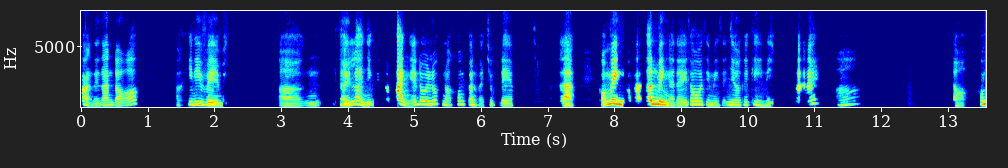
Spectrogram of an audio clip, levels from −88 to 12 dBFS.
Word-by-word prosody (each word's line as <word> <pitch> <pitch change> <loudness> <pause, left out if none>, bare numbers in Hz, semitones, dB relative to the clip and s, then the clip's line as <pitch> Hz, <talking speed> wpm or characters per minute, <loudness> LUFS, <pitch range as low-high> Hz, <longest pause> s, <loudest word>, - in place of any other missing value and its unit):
khoảng 175 - 0
thời 175 0 -13
gian 200 +1 -5
đó. 195 - -6 0.5
Ờ, 195 - -21
khi 240 - -7
đi 245 0 -1
về 210 -3 +2
mình, 185 - -9 0.8
ờ, 170 -2 -9
ừm, 190 +1 -15 0.3
thấy 195 -4 -1
là 250 +2 0
những 205 +1 -6
cái 230 - -42
tấm 225 - -14
ảnh 275 - +7
ấy 225 - -6
đôi 275 0 -1
lúc 290 -1 -5
nó 200 -4 -8
không 270 +1 -7
cần 230 -5 -6
phải 160 - -19
chụp 195 +2 -15
đẹp, 180 -2 -9 0.7
chỉ 180 - -12
là 170 -1 +4 0.4
có 195 - -1
mình, 295 -2 +9
có 200 - -20
bạn - - -1
thân 285 -1 +9
mình 235 -5 +7
ở 175 - -8
đấy 180 +3 -7
thôi 255 +2 -3
thì 205 - -9
mình 180 -2 -11
sẽ - - -21
nhớ 210 -2 -6
cái 215 - -9
kỷ 215 -5 -10
niệm 180 +3 -13 0.3
mãi. 330 +2 -4 0.2
Ờ. 200 +1 -17 1.6
Đó, - - -11 0.2
không 280 0 +5
205 Hz, 210 wpm, -21 LUFS, 185-255 Hz, 1.6 s, mình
